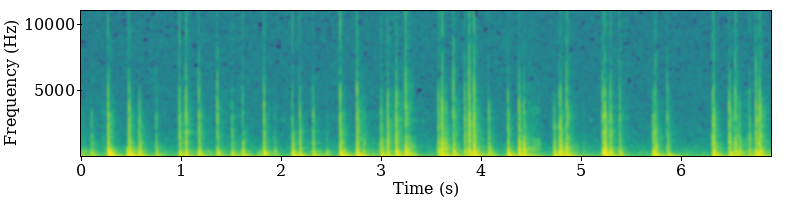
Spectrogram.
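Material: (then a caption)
Cardboard. Long nails and fingertips tap the hollow lid of a large, rigid red cardboard shoe box. The result is a quick, irregular run of short, dull, hollow thunks and knocks, mostly low in tone with a faint bright click from the nails. Each tap dies away almost at once.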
